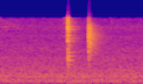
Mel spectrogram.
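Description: A snooker cue taps the cue ball.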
